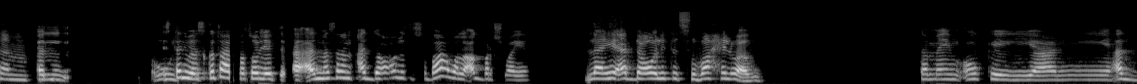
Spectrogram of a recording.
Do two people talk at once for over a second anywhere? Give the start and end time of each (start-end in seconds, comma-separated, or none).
none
